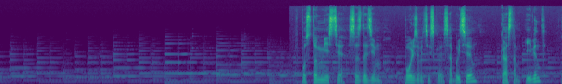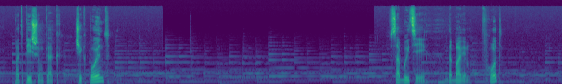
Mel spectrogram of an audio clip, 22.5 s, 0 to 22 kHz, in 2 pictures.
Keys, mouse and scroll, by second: 1.4-1.8 right drag, 2.9-5.7 middle drag, 9.4 c, 9.9 s, 10.1 Return, 13.1-16.7 typing, 18.2-20.2 drag, 22.0 click.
